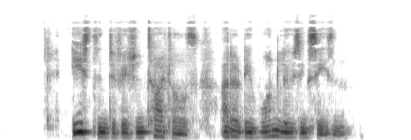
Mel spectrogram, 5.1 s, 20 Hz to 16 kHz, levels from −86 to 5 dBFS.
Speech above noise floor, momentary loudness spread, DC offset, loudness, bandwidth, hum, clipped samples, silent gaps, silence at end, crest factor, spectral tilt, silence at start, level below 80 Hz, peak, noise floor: 27 dB; 14 LU; under 0.1%; -20 LUFS; 9.2 kHz; none; under 0.1%; none; 0.8 s; 18 dB; -4 dB/octave; 0.6 s; -68 dBFS; -2 dBFS; -47 dBFS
